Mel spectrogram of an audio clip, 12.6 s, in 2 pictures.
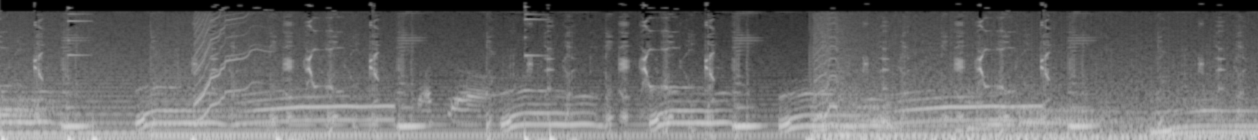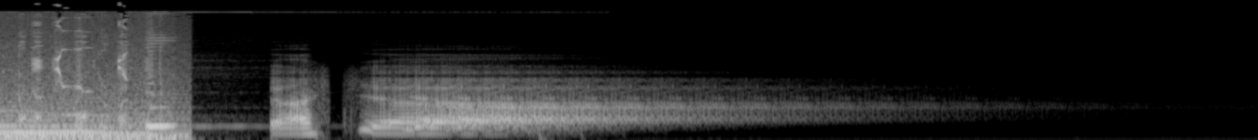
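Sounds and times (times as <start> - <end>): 
circuit-bent electronic song: 0.0 - 7.3.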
